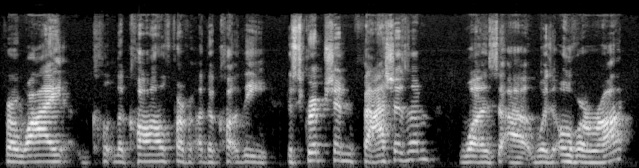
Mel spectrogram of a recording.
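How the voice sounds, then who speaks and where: A man speaking as a guest author in a public discussion, explaining his points haltingly and often repeating words. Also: fairly high pitch, fairly bright tone.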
